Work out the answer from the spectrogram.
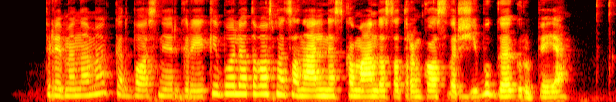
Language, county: Lithuanian, Kaunas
